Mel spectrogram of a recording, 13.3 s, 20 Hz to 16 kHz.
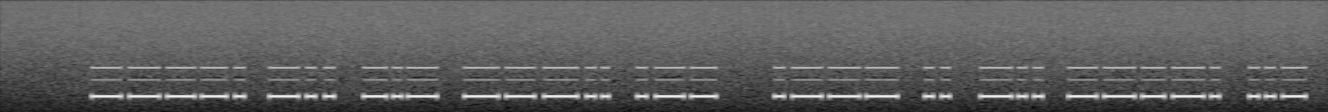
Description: Morse code, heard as a keyed tone, hand-sent with a straight key, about 15 wpm, 540 Hz. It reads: 9DK8W JID9U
